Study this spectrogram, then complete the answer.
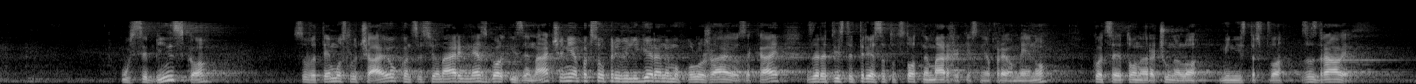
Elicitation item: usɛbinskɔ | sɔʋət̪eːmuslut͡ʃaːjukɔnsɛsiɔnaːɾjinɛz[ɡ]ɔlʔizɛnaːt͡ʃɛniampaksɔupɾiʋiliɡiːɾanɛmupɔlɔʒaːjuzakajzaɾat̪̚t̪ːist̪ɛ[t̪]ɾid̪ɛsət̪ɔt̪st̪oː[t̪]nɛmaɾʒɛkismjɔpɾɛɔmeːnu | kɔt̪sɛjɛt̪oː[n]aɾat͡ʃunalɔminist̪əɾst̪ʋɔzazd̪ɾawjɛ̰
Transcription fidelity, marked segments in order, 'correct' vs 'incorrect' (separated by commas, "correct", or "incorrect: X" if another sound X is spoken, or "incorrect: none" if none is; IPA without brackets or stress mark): correct, correct, correct, correct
